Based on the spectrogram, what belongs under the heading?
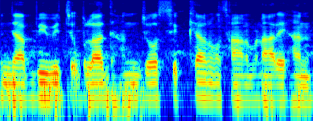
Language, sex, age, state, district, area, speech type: Punjabi, male, 30-45, Punjab, Mansa, urban, spontaneous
